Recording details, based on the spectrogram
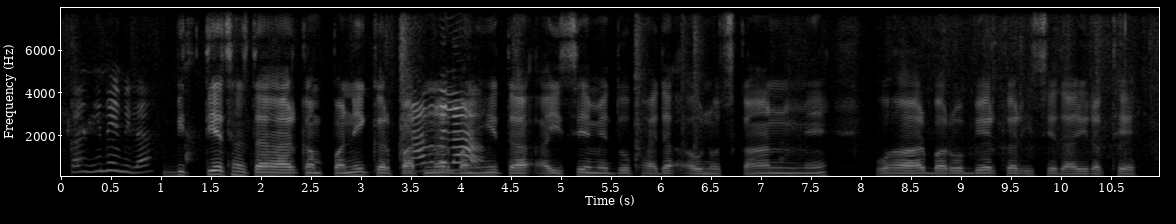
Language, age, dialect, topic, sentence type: Chhattisgarhi, 41-45, Northern/Bhandar, banking, statement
